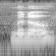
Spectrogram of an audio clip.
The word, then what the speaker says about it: Manon: Manon.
